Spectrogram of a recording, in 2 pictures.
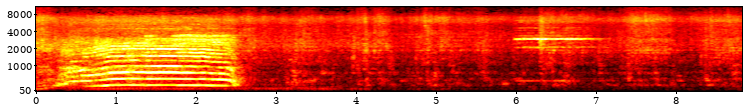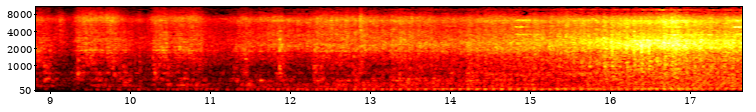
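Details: A Friesian cow, a first-calver with her heifer calf, on a dairy farm in Bhangura, Pabna, Bangladesh, gives one loud, steady, harmonic moo lasting about two seconds, followed by quiet farmyard background with faint bird chirps.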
